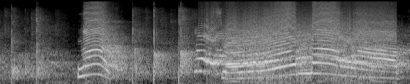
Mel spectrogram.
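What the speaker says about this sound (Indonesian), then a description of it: "Sekali lagi tepuk semangat." Young pupils in a classroom do the 'tepuk semangat' clapping chant, a few sharp rhythmic claps followed by loud, drawn-out shouting in unison.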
